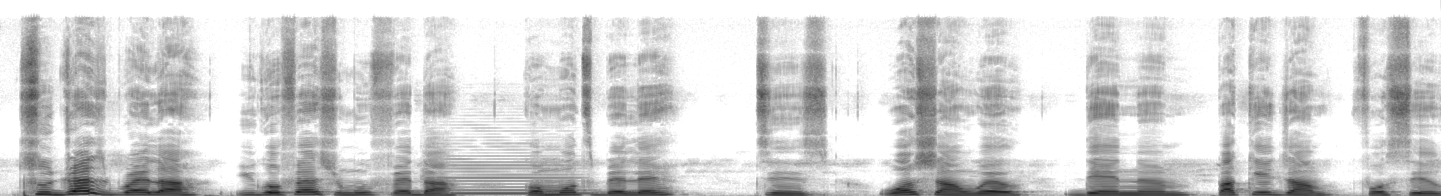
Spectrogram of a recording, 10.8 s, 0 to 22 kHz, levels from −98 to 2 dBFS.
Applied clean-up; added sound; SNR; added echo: none; Bowed string instrument; 19 dB; none.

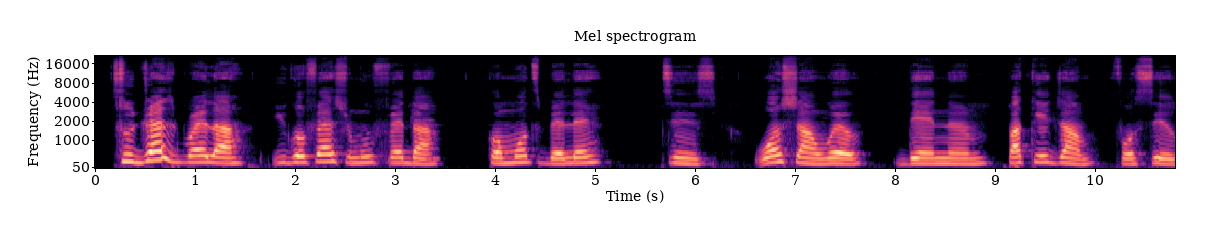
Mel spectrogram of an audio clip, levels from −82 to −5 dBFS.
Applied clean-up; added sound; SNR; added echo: neural mask model DeepFilterNet 3.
